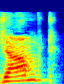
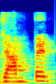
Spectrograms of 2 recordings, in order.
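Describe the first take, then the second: First: The ending joins the word with no extra syllable. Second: The ending is said as a separate syllable. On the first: The speaker calls it right. "এই শব্দগুলোর শুদ্ধ শুদ্ধ উচ্চারণ হচ্ছে জাম্পড" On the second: The speaker calls it wrong. "এগুলো প্রত্যেকটাই ভুল উচ্চারণ। এগুলো জাম্পেড না"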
